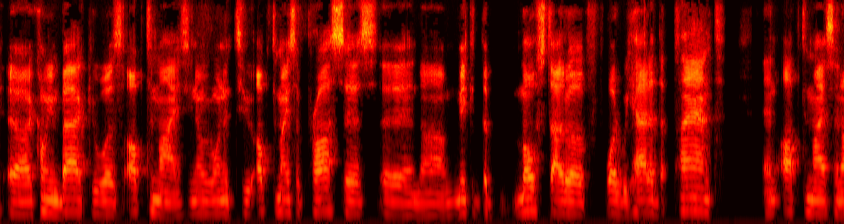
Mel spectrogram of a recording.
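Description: A young man from El Salvador, a chemistry PhD student, answering interview questions in a hesitant way with many fillers and restarts. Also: on the low side.

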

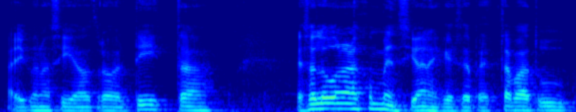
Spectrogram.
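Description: A man from Venezuela, a tattoo artist, chatting as a guest on a podcast in a halting, easygoing way with many restarts. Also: fairly low pitch, darkish tone. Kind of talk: casual podcast chat.

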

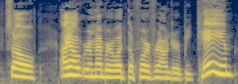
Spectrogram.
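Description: High-voiced man talking sports on radio. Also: animated, normal speed, clear, resonant tone, no echo. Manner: hesitant, restarts often. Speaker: radio co-host. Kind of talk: casual sports talk. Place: radio studio.

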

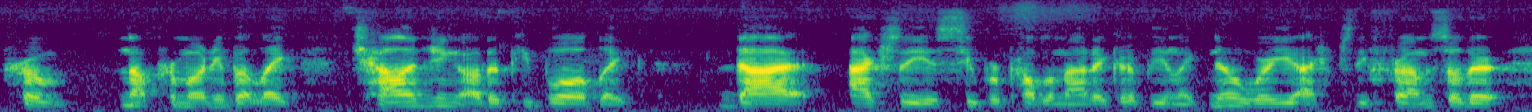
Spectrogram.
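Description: On a lo-fi recording, a podcast co-host from Phoenix, Arizona rambles through casual talk, full of fillers and corrections to himself. His voice is on the low side and slightly rough, his delivery flat and a little fast.

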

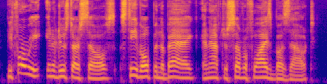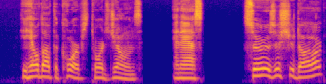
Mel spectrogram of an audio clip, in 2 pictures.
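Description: A man's voice: a little high, dry recording. A man hosting a podcast, telling first-person stories of his police days with wry, dry humor. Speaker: podcast host and former police officer.

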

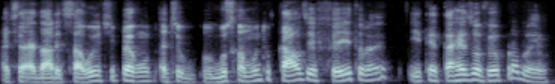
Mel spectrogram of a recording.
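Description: A man chatting on a fan podcast, reasoning out loud in a relaxed, filler-heavy way. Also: mid-range voice, quick pace, no echo, lo-fi sound. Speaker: podcast co-host, football fan. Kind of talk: casual chat.

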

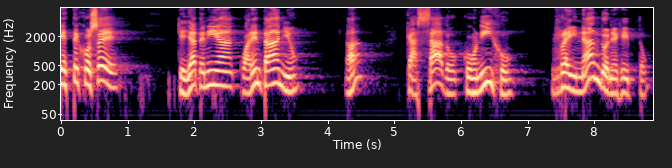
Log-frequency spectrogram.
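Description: A man's voice: high-pitched, fairly bright tone, long reverb tail. A man preaching a dramatic sermon, calling out to the congregation in the pews. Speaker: pastor. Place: church.

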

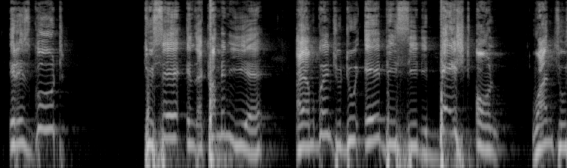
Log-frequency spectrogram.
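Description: A man's voice: high voice, a little mellow. A man preaching a sermon in church, emphatic, repeating key lines and singing out phrases. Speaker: pastor.

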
